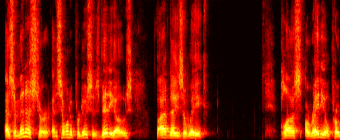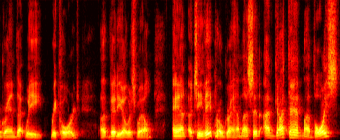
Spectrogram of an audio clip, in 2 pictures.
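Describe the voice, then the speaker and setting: Earnest and growing more emphatic on key points, an older minister gives a Bible teaching monologue on video. His voice, weakened while recovering after he lost it, is medium-pitched, expressive, unhurried, and darkish.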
